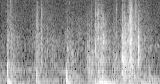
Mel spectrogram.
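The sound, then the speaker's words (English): A door being opened: a few knocking clicks and rattles from the latch, then a brief scraping swish as it swings, with no voices. “Open the door!”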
